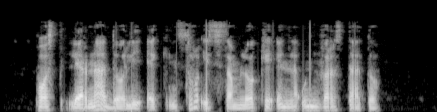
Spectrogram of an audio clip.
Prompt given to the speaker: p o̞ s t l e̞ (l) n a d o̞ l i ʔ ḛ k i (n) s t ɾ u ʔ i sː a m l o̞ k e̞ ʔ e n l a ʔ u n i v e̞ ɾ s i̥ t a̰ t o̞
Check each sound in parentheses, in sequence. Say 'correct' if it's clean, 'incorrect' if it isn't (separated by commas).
incorrect, correct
